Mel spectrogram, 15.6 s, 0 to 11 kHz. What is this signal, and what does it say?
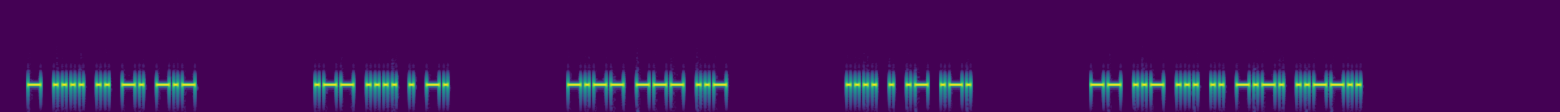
Morse code, heard as a keyed tone, about 28 wpm, 700 Hz. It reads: THINK WHEN YOU HEAR MUSIC?
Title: 4x Word-Spacing - Sentences from Top 300 Words - 28wpm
